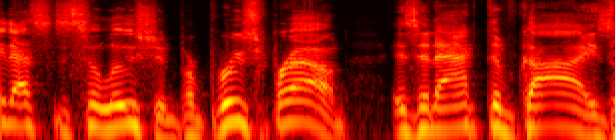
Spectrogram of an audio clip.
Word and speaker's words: Braun: They say it's spelled Braun, but they call him Brown.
